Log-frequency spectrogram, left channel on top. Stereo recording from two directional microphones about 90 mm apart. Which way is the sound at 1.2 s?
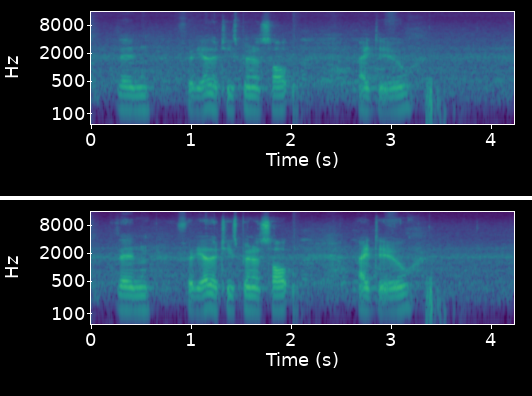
30° right (ahead or behind).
